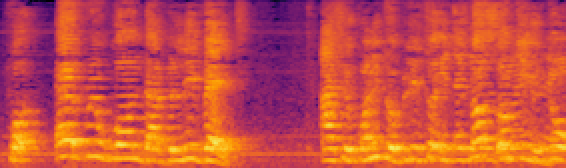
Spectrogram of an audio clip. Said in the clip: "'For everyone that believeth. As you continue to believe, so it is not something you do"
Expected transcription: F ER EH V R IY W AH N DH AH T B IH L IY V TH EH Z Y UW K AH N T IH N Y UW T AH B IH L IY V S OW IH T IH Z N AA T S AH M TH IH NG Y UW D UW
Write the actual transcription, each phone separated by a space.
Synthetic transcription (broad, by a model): F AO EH V R IY W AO N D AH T B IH L IY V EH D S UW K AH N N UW T AH B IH L IY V S OW IH T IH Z N AA T S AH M T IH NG Y UW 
